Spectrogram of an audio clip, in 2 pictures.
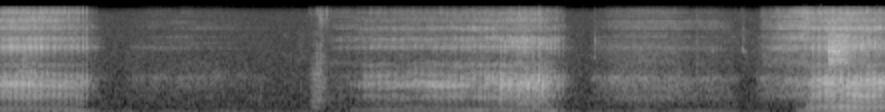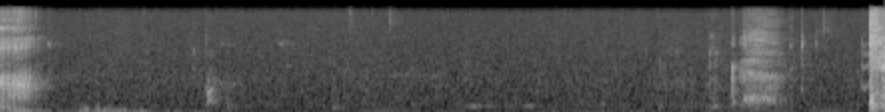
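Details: Repeated harsh, rattling snores every couple of seconds, fading near the end, in a quiet room; snoring.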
